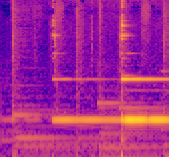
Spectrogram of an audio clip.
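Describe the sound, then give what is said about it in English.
Three sharp glass clinks in quick succession, the last one loudest, each leaving a clear, bright ringing tone that hangs on after the strike. No one speaks. “This glass has brought me nothing but joy.”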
